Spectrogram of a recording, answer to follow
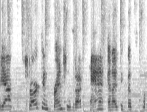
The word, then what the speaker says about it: requin: My favorite ocean creature to say in French is shark, and that is requin.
